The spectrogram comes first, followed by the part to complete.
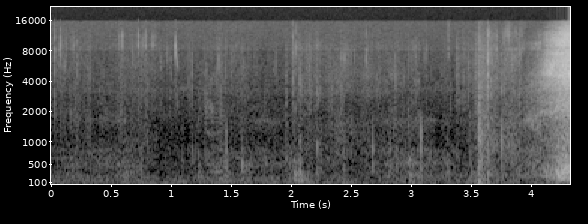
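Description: Near silence, with a few faint ticks from fishing tackle being handled by hand, about two seconds in and again shortly before the end.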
